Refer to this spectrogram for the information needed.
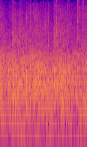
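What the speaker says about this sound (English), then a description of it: "And I give her a round of applause." Steady, dense applause from a crowd, continuous and fairly loud throughout the short burst with no pauses.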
